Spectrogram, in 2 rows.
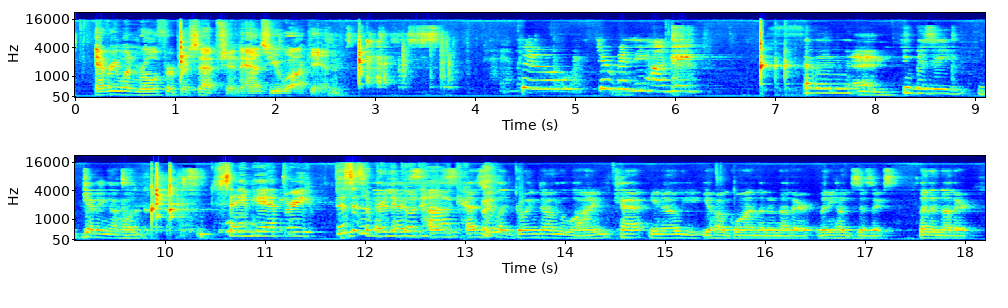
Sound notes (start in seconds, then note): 2.8 dice rolls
